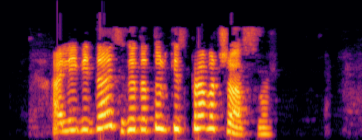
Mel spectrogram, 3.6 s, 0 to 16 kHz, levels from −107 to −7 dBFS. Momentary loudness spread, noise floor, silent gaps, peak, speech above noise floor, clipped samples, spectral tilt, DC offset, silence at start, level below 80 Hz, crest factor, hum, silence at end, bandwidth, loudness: 12 LU; -71 dBFS; none; 0 dBFS; 57 dB; under 0.1%; -4 dB/octave; under 0.1%; 0.55 s; -64 dBFS; 16 dB; none; 0.9 s; 7.8 kHz; -13 LUFS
